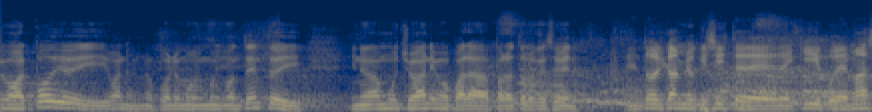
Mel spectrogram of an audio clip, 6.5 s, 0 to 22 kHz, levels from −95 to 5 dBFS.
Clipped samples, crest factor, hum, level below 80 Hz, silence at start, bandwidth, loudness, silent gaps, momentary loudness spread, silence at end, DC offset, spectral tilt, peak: under 0.1%; 18 dB; none; -66 dBFS; 0 s; 12.5 kHz; -35 LUFS; none; 8 LU; 0 s; under 0.1%; -6.5 dB/octave; -16 dBFS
